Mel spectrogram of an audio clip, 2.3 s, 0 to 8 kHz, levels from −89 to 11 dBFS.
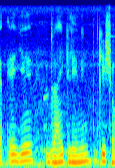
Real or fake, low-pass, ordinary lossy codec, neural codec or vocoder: real; 7.2 kHz; none; none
